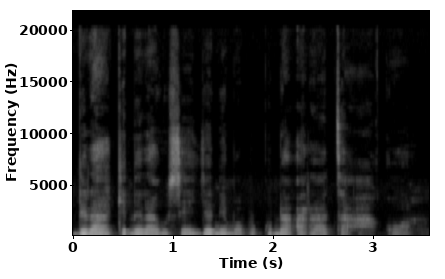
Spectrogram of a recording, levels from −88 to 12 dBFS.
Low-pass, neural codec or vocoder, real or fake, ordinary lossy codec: none; none; real; none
